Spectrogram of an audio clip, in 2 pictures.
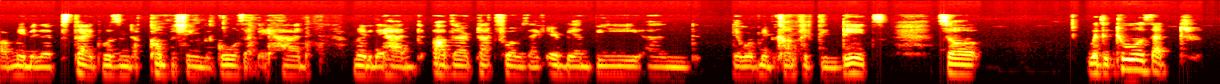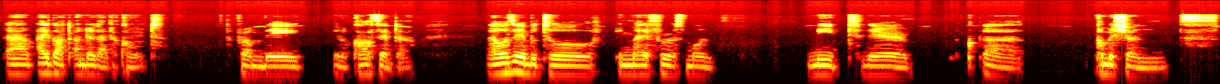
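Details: Stuttering in an adult Jamaican man who reports a stutter inherited through his family (grandfather, father, siblings), a fast speaking rate, and avoidance of hard multisyllabic words; stuttering.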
